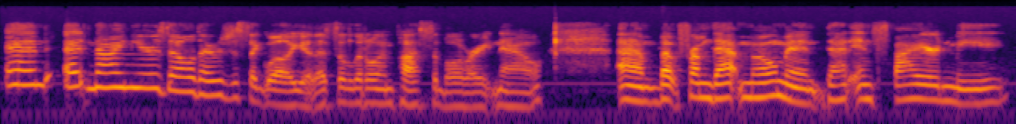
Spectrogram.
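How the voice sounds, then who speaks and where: A woman with an American accent, an author answering interview questions in a lively storytelling way and laughing often. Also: on the low side, moderate pace, lo-fi sound. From Trinidad. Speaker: author and guest.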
